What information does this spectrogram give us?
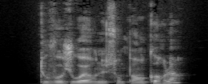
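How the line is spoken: Timid answer. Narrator (French): répondis-je timidement

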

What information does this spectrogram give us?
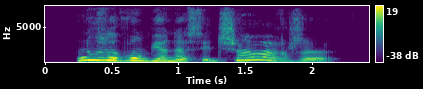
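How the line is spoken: Exclaiming. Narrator (French): s'écria le fermier

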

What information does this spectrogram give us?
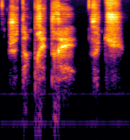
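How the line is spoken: Whispered in the ear. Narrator (French): Elle lui souffla dans l'oreille

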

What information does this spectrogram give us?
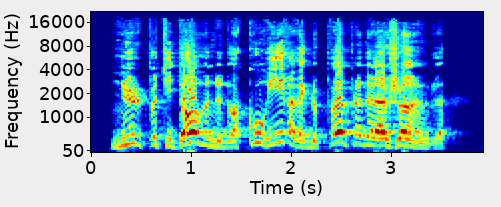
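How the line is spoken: Roared. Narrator (French): rugit Shere Khan

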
